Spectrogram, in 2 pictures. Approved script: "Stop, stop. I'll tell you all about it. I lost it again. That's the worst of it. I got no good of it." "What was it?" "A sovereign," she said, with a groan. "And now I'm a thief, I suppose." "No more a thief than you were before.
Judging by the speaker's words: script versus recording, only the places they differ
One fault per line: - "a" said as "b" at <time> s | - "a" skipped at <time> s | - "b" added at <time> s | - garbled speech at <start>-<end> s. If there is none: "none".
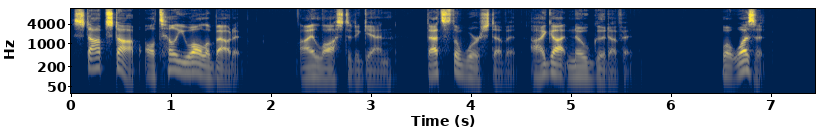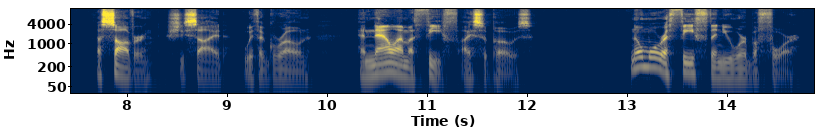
- "said" said as "sighed" at 8.6 s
